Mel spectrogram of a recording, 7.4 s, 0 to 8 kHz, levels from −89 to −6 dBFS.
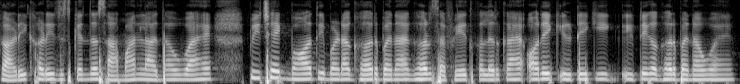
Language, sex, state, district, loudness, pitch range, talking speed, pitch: Hindi, female, Bihar, Sitamarhi, -21 LUFS, 175-185 Hz, 250 wpm, 180 Hz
